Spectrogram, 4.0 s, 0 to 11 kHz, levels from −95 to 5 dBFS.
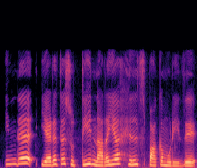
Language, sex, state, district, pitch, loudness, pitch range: Tamil, female, Tamil Nadu, Nilgiris, 265 Hz, -15 LUFS, 230-300 Hz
